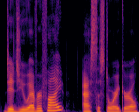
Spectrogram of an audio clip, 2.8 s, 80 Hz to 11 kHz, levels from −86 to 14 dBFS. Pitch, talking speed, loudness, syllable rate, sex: 190 Hz, 170 wpm, -19 LUFS, 4.9 syllables/s, female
